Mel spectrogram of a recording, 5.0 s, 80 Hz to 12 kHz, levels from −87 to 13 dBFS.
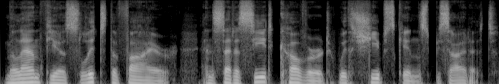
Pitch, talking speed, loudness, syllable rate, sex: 105 Hz, 170 wpm, -20 LUFS, 4.3 syllables/s, male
